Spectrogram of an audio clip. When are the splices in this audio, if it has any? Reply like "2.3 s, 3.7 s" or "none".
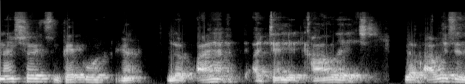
none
